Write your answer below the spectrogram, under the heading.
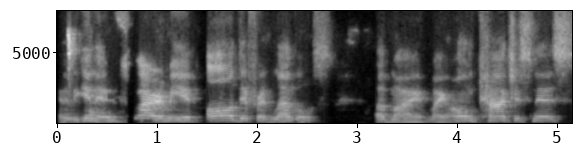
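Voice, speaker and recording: A man with an American accent talks at a moderate pace and a fairly high pitch for a man. He has an ordinary speaking voice. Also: ordinary pitch variation. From Chicago, US Midwest. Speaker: physician and spiritual author. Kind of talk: interview.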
